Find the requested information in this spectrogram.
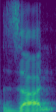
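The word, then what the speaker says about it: ذال: എന്നാൽ ഉറുദുവിൽ സാൽ എന്നാണ് ഉച്ചരിക്കേണ്ടത്. സാൽ എന്നാണ് ഈ അക്ഷരം അറിയപ്പെടുന്നത്. ദാൽ എഴുതി ദാലിന് മുകളിൽ ഒരു പുള്ളിയിടുക. എല്ലാവരും ഇത് നോക്കി സാൽ എന്ന് എഴുതി നോക്കൂ.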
